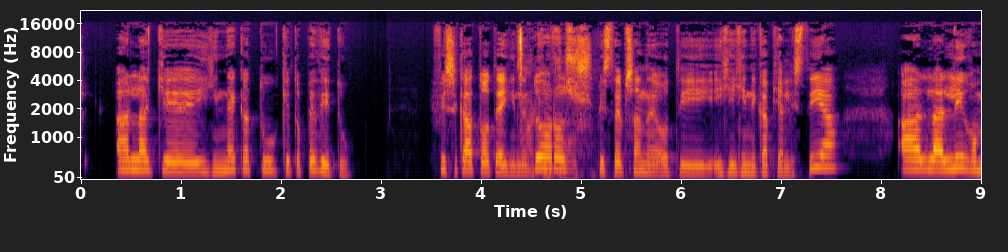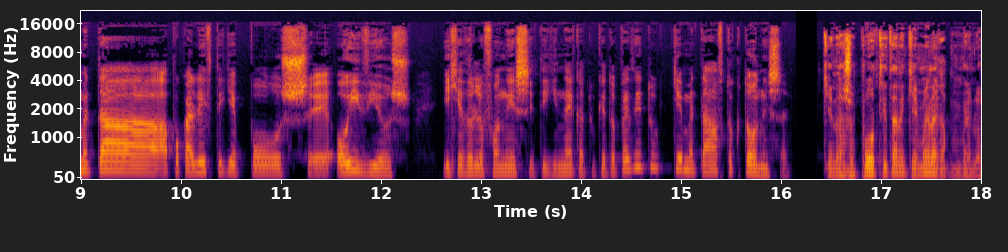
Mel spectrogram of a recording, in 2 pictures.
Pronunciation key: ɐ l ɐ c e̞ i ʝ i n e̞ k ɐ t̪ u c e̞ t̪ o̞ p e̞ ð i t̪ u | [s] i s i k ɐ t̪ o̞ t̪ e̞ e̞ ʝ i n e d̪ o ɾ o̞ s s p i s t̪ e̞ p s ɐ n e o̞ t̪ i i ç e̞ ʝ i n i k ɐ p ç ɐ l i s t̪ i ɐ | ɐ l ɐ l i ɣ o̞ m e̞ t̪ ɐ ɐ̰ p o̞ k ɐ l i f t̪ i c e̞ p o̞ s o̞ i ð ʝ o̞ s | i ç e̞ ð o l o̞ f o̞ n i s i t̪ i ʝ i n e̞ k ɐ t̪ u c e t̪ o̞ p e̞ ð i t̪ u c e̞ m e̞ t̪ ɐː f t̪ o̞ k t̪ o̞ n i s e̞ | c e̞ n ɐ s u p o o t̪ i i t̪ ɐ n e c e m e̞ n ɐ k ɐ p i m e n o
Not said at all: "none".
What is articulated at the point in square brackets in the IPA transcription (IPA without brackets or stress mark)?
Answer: f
